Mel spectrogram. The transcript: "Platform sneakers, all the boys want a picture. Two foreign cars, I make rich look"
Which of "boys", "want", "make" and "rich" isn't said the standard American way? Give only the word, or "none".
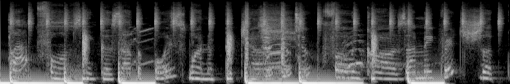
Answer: want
